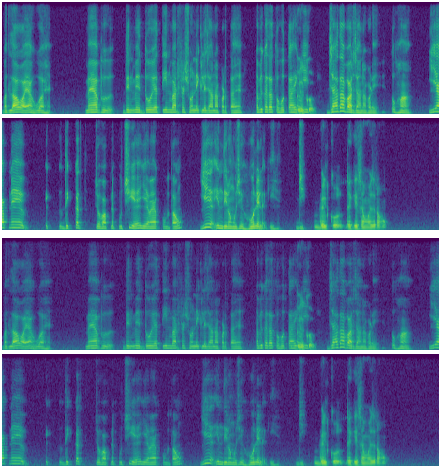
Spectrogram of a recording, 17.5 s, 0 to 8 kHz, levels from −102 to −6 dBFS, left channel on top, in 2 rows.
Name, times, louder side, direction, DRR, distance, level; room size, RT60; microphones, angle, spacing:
voice 1, 0.0-1.0 1.7-4.8 5.1-6.2 6.5-7.5 7.8-8.2 8.5-9.2 9.9-10.3 10.6-12.3 12.7-14.3 14.6-14.8, left 7 dB, 75° left, 0.5 m, -27 dB
voice 2, 5.8-6.2 15.0-16.4, left 2 dB, 15° left, 0.5 m, -27 dB
12.0 x 4.0 x 2.4 m
head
